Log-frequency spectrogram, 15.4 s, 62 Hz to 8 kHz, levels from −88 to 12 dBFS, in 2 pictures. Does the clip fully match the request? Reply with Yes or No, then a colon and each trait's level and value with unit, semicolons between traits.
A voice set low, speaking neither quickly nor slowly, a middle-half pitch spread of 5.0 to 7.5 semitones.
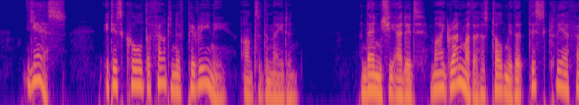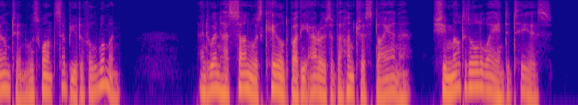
Yes: low, 115 Hz; average, 185 wpm; wide, 5.6 semitones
